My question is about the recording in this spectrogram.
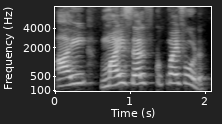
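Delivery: myself hit hard and high, slow; with emphasis. Shown as a demonstration. Stressing myself so the doubting listener finally understands. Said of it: "ये हमने थोड़ा सा जोर दे के बोला".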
